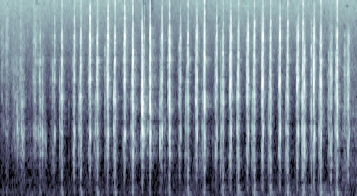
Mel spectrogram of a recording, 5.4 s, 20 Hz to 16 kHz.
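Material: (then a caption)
Plastic. Gloved fingertips tap and scratch the hollow green and gray plastic body of a chainsaw, held close to the mic. About 34 short, dry, bright clicks come in a quick, slightly uneven patter, with a hollow tone around 1.3 kHz and almost no low end.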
